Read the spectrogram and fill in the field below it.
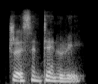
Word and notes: tricentenary: Indian

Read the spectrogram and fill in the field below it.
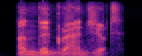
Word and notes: undergraduate: British English

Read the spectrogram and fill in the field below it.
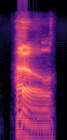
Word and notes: hurl: British English

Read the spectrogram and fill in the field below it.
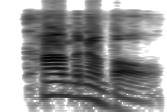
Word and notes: commonable: American English

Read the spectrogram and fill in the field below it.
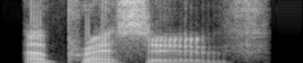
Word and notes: oppressive: British English

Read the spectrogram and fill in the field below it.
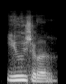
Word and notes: usual: Indian

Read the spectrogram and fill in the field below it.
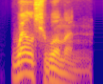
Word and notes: Welshwoman: British English

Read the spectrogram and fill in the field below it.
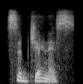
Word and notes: subgenus: Indian

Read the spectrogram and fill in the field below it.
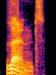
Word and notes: Lent: British English

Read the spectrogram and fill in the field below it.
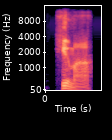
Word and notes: humor: British English

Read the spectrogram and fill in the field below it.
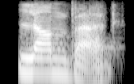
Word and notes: Lombard: Indian

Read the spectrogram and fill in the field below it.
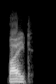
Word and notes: byte: American English

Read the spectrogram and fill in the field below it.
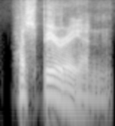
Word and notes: Hesperian: American English

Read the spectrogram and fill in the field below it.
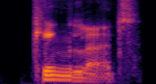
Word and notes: kinglet: British English

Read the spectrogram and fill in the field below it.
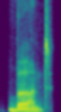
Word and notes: burnt: Indian

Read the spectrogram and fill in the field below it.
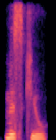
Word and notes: miscue: Indian

